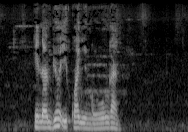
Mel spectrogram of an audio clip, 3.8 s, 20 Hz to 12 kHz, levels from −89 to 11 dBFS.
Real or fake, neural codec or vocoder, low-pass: real; none; 10.8 kHz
